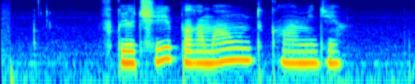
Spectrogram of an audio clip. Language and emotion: Russian, sad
